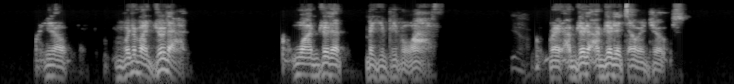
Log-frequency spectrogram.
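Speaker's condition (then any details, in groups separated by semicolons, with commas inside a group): Muscular dystrophy; congenital, wheelchair user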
